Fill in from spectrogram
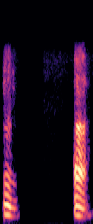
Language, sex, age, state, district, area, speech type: Kannada, male, 30-45, Karnataka, Mandya, rural, conversation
